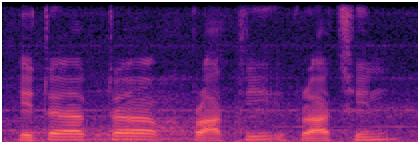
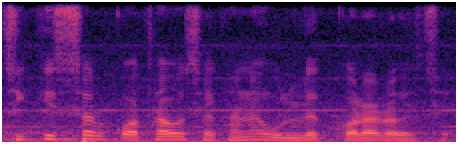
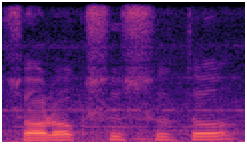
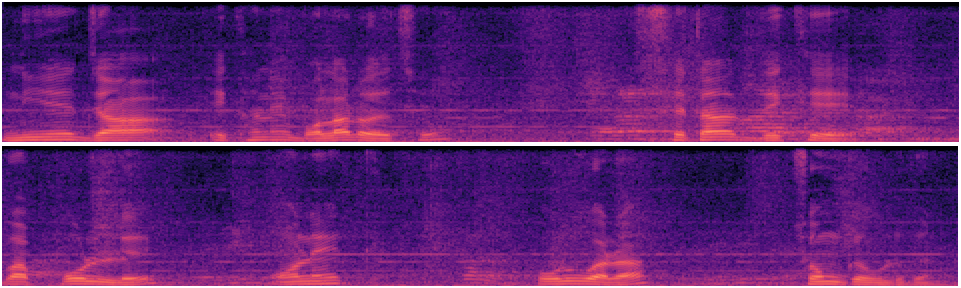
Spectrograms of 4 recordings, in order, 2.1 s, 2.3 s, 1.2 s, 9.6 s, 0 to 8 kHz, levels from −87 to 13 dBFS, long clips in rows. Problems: none marked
